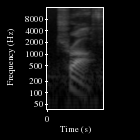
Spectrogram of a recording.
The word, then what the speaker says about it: trough: be referred to as it does not look like it's spelled normally trough with a G instead it's a weird word okay if I said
